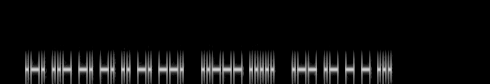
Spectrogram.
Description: Morse code, heard as a keyed tone, about 44 wpm, 700 Hz. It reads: RUNNING 25 WATTS
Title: Common QSO Phrases 45wpm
